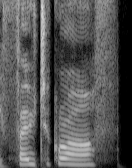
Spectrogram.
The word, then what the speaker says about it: photograph: example if you say photograph you stress the first syllable pH H to graph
